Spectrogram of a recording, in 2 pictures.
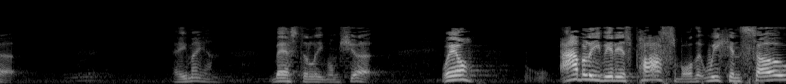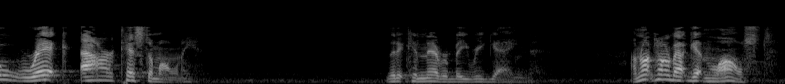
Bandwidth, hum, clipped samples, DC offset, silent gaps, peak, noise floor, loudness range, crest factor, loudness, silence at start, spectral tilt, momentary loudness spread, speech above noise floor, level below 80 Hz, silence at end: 6.2 kHz; none; under 0.1%; under 0.1%; none; -2 dBFS; -66 dBFS; 17 LU; 26 dB; -25 LUFS; 0 s; -5 dB/octave; 20 LU; 40 dB; -64 dBFS; 0.3 s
